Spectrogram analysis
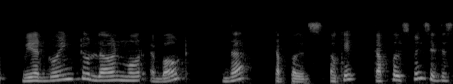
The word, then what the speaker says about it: tuple: It is tuple, not tuple. Okay, tuple. It is rhyming with the couple. Like how you say couple, likewise you should say tuple. Okay, you should pronounce like it.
